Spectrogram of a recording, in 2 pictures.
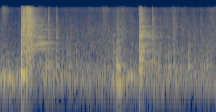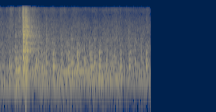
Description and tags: a lid pot of enamel
lid, metal, pot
